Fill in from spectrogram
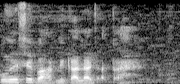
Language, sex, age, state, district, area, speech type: Urdu, male, 30-45, Uttar Pradesh, Gautam Buddha Nagar, urban, spontaneous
